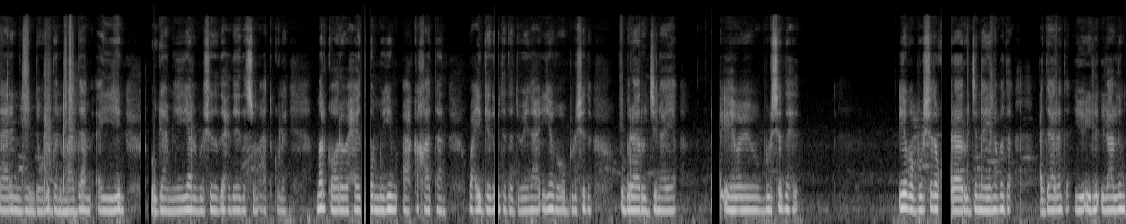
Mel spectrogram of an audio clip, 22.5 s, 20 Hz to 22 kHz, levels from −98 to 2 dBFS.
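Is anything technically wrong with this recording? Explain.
Yes. The speech breaks up five times in a way that sounds like a Bluetooth dropout: at 2.81 to 3.10 s, 7.22 to 7.43 s, 9.89 to 9.98 s, 14.24 to 14.42 s and 18.83 to 19.04 s. Each break is a silence with abrupt or briefly faded edges, and the speech resumes further on, as though it had kept playing underneath. The likely cause is audio packets arriving too late at the headphones and being discarded. The first two breaks are ragged, with about 160 ms missing in pieces no longer than about 90 ms each, so they stutter rather than fall fully silent. The third loses about 70 ms, the fourth about 160 ms and the fifth about 190 ms.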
